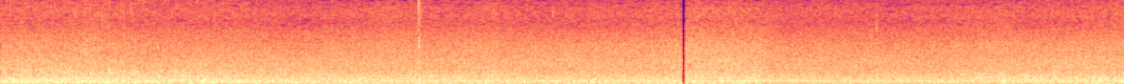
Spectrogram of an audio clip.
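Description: Rushing water of a mountain waterfall and stream: a steady, even hiss. A low hum runs underneath and ends with a brief break about five seconds in.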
